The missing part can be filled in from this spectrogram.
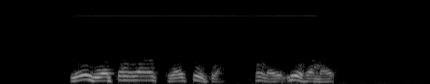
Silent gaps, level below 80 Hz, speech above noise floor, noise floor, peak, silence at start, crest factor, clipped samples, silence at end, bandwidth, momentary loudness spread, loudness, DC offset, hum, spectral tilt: none; -72 dBFS; 33 dB; -70 dBFS; -24 dBFS; 0.7 s; 16 dB; under 0.1%; 0.95 s; 11.5 kHz; 14 LU; -37 LUFS; under 0.1%; none; -8.5 dB/octave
